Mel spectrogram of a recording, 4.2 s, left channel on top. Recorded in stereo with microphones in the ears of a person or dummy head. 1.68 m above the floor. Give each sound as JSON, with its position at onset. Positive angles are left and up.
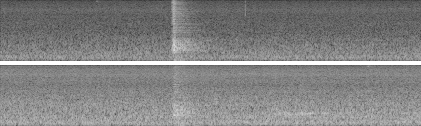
{"t": 1.7, "sound": "a whoosh", "side_deg": 70, "distance_m": 0.6}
